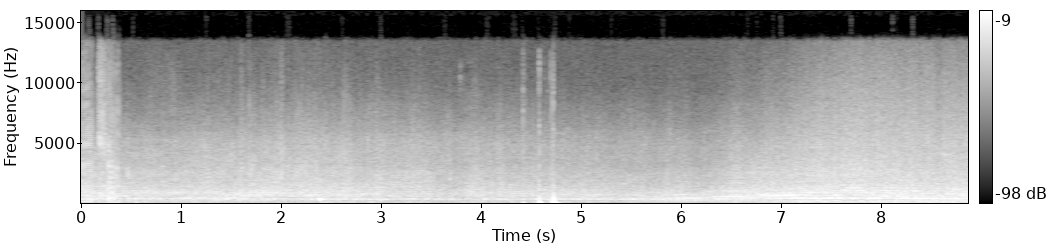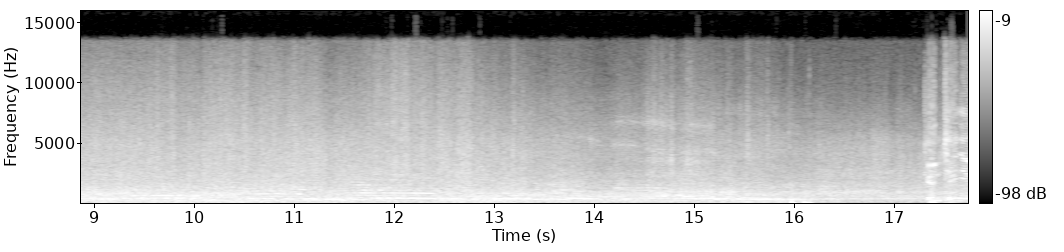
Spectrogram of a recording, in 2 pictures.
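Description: Stock cars race at Beech Ridge Motor Speedway during 1993 weekly racing, a steady roar of engines filling the track for the whole stretch under constant commentary.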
